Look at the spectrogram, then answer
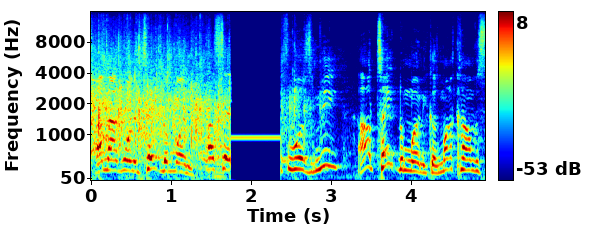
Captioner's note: beep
